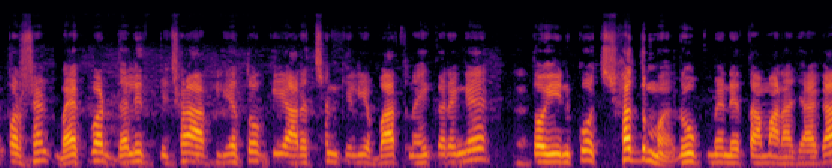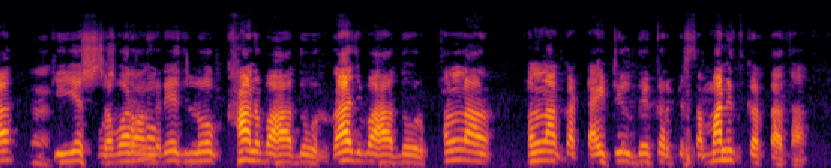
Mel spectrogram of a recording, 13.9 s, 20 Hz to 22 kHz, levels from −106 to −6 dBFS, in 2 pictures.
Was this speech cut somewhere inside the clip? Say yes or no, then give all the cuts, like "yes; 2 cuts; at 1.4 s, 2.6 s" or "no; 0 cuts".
yes; 1 cut; at 8.2 s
